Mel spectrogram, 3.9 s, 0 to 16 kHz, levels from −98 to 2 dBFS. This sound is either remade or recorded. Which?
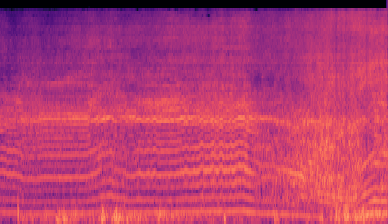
remade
